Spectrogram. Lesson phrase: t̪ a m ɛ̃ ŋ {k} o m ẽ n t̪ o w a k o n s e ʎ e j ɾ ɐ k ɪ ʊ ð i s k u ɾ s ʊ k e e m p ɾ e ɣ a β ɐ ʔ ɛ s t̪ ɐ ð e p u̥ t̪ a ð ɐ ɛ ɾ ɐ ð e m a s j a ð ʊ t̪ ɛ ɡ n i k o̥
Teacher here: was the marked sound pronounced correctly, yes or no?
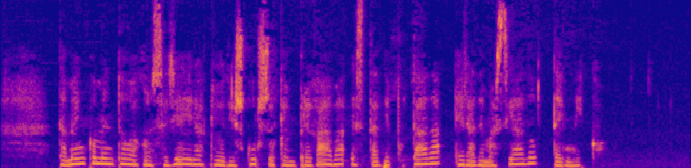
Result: yes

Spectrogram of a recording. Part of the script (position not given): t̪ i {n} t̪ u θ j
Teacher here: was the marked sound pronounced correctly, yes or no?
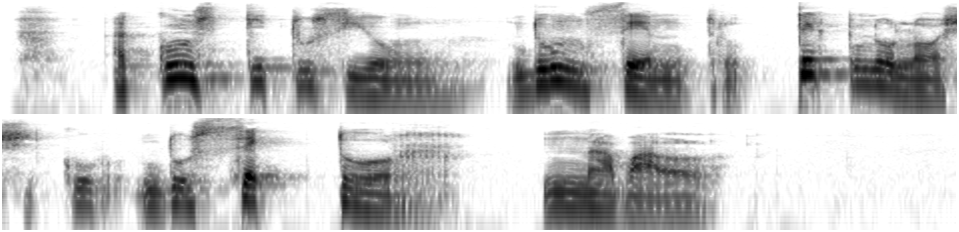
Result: no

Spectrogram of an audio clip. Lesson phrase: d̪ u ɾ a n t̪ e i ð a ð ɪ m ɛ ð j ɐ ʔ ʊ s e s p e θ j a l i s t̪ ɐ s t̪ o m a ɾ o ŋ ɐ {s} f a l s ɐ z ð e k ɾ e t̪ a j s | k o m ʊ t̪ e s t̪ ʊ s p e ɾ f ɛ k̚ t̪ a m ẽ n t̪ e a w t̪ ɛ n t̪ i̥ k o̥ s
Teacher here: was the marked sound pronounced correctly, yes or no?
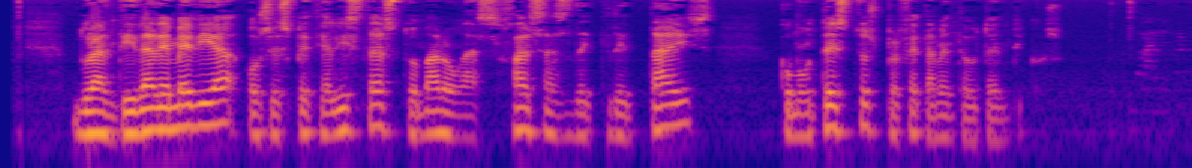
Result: yes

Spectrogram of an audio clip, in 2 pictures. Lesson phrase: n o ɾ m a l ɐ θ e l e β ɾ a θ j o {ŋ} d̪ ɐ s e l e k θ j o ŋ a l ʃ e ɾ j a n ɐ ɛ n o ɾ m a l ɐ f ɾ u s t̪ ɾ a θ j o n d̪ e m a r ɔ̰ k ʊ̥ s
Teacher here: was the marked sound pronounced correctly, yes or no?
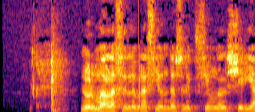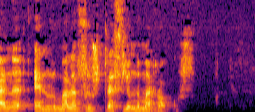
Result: no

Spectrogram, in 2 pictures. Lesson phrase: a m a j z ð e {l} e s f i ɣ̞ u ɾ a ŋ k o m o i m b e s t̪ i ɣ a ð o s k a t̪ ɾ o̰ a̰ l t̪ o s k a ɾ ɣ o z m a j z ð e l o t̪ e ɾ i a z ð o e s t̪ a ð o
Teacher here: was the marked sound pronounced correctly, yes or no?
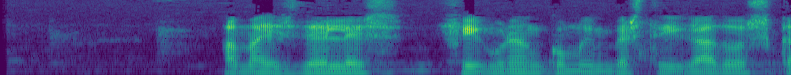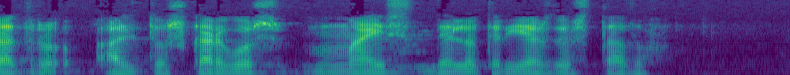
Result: yes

